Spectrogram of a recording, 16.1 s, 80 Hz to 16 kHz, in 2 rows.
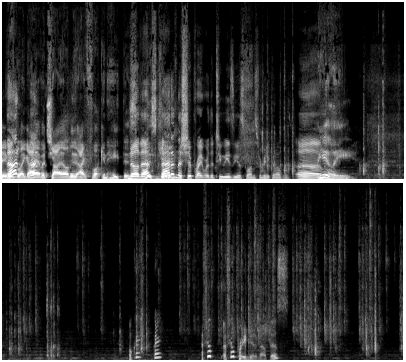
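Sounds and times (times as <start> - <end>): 
speech: 0.0 - 7.3, 10.6 - 11.2, 12.1 - 13.8
clicky computer keyboard typing: 4.8 - 6.1, 7.1 - 11.0, 11.6 - 16.0.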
